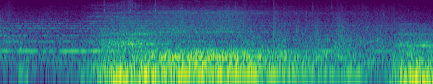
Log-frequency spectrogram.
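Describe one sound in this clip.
A magical summoning sound swells with a low hum and shimmer.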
